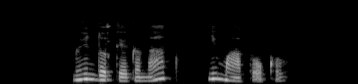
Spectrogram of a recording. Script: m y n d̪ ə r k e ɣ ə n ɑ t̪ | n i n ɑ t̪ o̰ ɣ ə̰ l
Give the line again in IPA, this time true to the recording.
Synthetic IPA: m y n d̪ ə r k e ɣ ə n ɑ t̪ | n i m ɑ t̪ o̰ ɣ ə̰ l

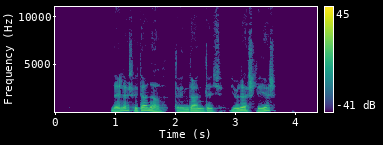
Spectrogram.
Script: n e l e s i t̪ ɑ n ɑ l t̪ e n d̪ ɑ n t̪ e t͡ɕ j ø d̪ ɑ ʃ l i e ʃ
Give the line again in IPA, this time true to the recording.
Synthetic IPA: n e l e ʃ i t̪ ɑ n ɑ l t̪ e n d̪ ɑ n d̪ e t͡ɕ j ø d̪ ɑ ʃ l i e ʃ

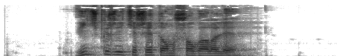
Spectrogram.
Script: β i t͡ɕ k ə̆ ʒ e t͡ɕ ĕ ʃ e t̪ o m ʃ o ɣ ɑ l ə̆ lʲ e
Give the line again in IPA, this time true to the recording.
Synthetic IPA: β i t͡ɕ k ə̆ ʒ e t͡ɕ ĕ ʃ e t̪ o m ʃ o ɣ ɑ l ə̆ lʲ e

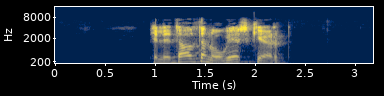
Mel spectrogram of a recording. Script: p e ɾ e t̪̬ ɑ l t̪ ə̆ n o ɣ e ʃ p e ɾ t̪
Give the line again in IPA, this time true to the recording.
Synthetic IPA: p e l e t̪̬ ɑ l t̪ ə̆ n o ɣ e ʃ k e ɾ t̪

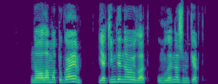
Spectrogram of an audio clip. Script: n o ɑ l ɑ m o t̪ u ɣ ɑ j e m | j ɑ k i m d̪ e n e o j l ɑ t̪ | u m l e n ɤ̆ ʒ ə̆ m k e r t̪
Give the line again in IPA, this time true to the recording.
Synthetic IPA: n o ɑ l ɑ m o t̪ u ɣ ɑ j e m | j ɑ k i m d̪ e n e o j l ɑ t̪ | u m l e n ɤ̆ ʒ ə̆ m k e r t̪

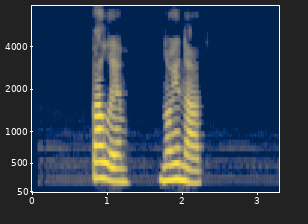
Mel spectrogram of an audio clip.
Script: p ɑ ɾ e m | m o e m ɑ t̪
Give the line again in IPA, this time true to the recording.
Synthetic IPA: p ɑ l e m | n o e n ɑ t̪

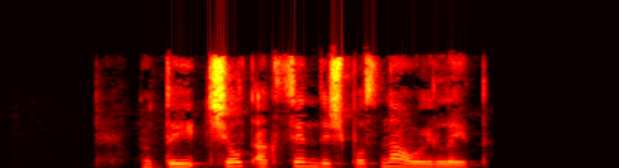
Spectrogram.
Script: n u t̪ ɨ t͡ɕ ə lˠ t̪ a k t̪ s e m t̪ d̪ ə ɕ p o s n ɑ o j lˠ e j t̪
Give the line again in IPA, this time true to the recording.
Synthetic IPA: n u t̪ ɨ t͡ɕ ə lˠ t̪ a k t̪ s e n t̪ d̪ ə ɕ p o s n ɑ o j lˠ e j t̪

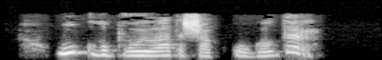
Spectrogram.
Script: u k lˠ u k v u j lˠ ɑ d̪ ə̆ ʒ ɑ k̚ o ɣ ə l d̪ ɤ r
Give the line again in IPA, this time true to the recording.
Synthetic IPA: u k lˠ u p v u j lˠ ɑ t̪ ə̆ ʃ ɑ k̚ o ɣ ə l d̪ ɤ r

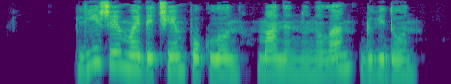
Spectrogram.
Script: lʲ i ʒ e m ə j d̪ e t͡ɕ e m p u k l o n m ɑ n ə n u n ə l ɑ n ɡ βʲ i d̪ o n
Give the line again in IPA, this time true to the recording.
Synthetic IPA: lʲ i ʒ e m ə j d̪ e t͡ɕ e m p o k l o n m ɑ n ə nː u n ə l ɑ n ɡ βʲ i d̪ o n

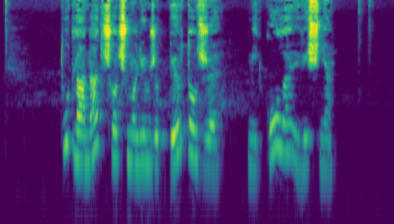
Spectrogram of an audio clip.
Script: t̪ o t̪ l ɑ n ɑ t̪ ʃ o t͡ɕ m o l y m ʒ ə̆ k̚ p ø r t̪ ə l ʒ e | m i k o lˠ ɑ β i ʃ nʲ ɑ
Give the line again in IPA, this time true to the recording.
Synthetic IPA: t̪ u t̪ l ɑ n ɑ t̪ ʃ o t͡ɕ m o l y m ʒ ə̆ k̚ p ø r t̪ ə l ʒ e | m i k o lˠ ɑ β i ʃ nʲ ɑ

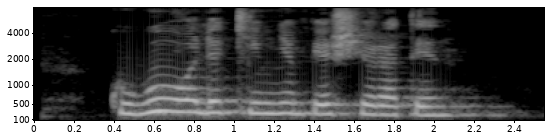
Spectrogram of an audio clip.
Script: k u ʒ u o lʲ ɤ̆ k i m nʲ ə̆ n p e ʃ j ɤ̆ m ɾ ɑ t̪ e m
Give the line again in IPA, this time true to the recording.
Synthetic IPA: k u ɣ u o lʲ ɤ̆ k i m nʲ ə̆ m p e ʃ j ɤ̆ ɾ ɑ t̪ e n

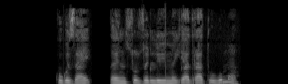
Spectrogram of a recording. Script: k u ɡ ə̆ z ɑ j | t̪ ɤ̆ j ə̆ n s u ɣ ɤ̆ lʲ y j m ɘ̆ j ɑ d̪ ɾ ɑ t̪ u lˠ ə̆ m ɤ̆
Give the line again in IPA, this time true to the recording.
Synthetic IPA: k u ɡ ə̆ z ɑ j | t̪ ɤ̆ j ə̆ n s u z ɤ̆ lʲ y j m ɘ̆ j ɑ d̪ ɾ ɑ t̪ u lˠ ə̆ m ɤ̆

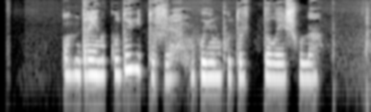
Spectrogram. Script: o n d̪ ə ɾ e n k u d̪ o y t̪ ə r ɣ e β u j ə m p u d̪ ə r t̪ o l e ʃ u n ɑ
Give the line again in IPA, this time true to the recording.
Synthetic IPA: o n d̪ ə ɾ e n k u d̪ o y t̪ ə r ʒ e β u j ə m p u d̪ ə r t̪ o l e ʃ u n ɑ

